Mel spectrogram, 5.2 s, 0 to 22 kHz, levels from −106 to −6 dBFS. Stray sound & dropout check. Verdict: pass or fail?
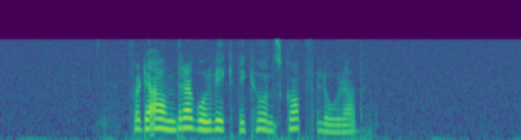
fail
